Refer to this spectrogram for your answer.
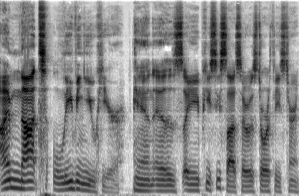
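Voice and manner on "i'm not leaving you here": loud shouting battle yell. A character firing his rifle at a creature, yelling. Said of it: "which he yells".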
